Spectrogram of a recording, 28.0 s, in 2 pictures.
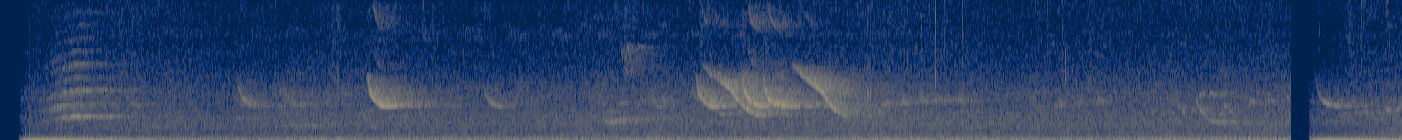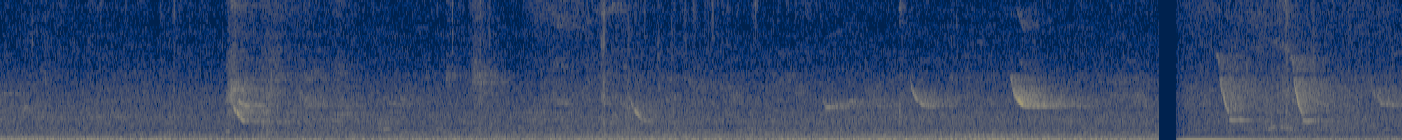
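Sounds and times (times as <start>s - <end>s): birds chirping: 6.0s - 15.0s, 16.2s - 25.6s.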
